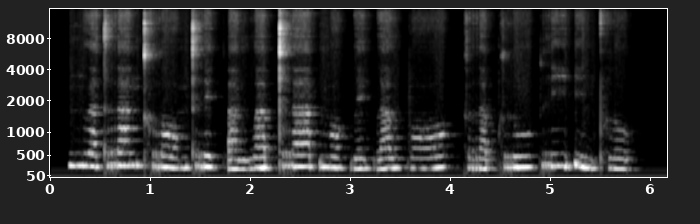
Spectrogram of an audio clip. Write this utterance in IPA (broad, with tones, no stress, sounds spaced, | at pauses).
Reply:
ŋ ɯ˨˩ a̯ t r a˧ n kʰ r ɔː˩˦ m t r e˨˩ k̚ ʔ a˩˦ ŋ w a˦˥ p̚ t r aː˥˩ k̚ ŋ ɔː˨˩ k̚ l e˨˩ k̚ l a˦˥ w b ɔː˦˥ | k r a˨˩ p̚ k r uː˦˥ p r iː˦˥ ʔ i˨˩ n pʰ l o˨˩ k̚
